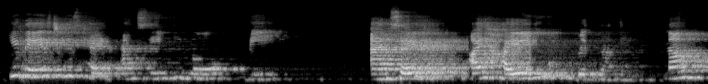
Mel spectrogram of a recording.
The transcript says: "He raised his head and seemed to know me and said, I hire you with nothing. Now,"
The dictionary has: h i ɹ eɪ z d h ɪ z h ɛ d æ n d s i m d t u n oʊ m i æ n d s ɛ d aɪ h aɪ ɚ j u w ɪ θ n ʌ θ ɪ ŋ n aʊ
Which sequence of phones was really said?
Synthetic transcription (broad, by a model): h i ɹ eɪ z d h ɪ z h ɛ d æ n d s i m t u n oʊ m i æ n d s ɛ d aɪ h aɪ ɚ j u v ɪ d n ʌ t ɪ ŋ n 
